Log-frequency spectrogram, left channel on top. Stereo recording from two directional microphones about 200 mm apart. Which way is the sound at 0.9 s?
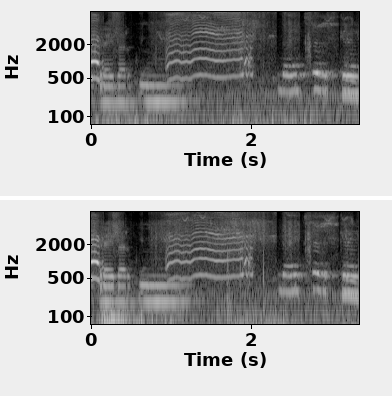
45° right (ahead or behind).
